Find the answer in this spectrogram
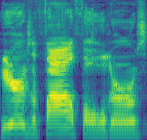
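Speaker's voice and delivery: attempted, put-on American accent. Redoing the file-folder bit: put-on american accent. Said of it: "Let me sound more American".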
